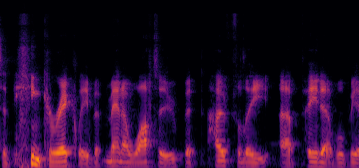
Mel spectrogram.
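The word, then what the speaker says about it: Manawatū: to september um is and i'm going to pronounce it incorrectly but manawatu but hopefully peter will be able to correct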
